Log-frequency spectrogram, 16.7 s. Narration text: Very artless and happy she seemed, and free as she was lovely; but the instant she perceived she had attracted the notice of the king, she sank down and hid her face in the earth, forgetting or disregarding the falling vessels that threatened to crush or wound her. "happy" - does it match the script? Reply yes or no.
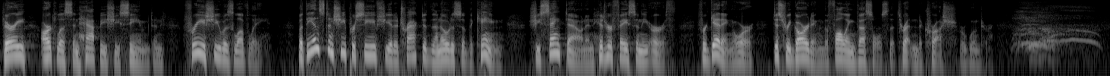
yes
